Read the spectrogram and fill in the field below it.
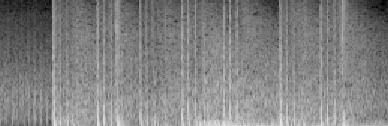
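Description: Gunfire in a shooter video game comes as loud, close rapid bursts of shots, clustered in quick volleys over a constant hum of game background.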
